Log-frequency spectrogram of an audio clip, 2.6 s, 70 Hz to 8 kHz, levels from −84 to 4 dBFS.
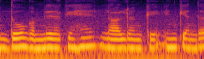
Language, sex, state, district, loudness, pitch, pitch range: Hindi, female, Bihar, Patna, -13 LUFS, 180 Hz, 175-185 Hz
